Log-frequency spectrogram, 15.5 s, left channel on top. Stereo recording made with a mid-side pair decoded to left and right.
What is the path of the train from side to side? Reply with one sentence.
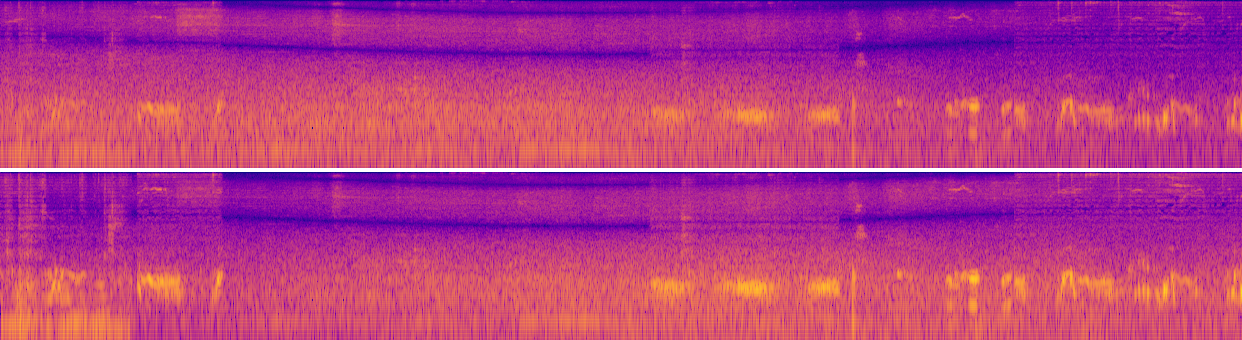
You can hear the train travel towards the right.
